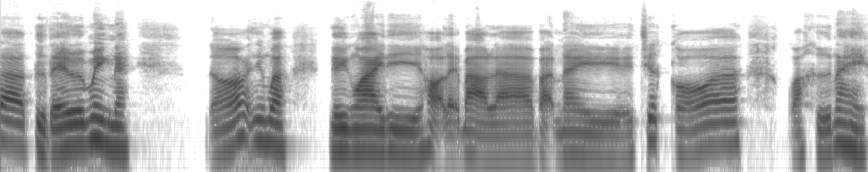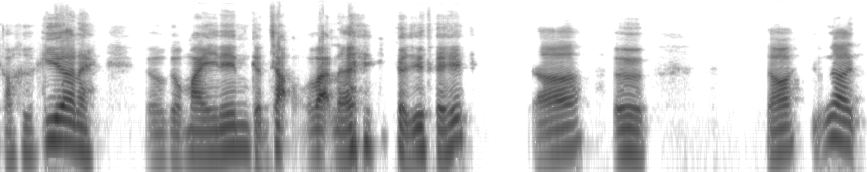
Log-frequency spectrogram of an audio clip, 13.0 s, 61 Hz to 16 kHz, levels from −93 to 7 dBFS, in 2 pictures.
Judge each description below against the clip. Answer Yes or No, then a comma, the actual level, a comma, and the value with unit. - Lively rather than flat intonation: No, average, 4.3 semitones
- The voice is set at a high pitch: No, low, 125 Hz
